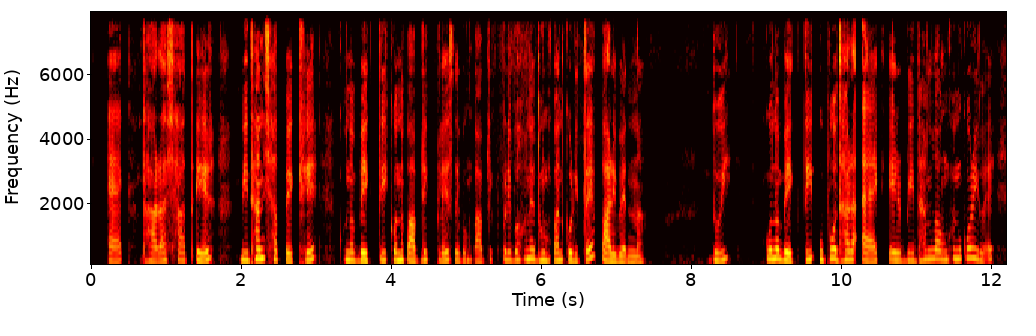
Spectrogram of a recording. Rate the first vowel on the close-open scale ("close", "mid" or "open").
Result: mid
